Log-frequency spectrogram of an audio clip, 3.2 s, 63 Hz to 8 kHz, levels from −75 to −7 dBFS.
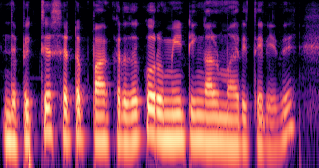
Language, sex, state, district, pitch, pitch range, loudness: Tamil, male, Tamil Nadu, Namakkal, 145 Hz, 135-155 Hz, -16 LUFS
